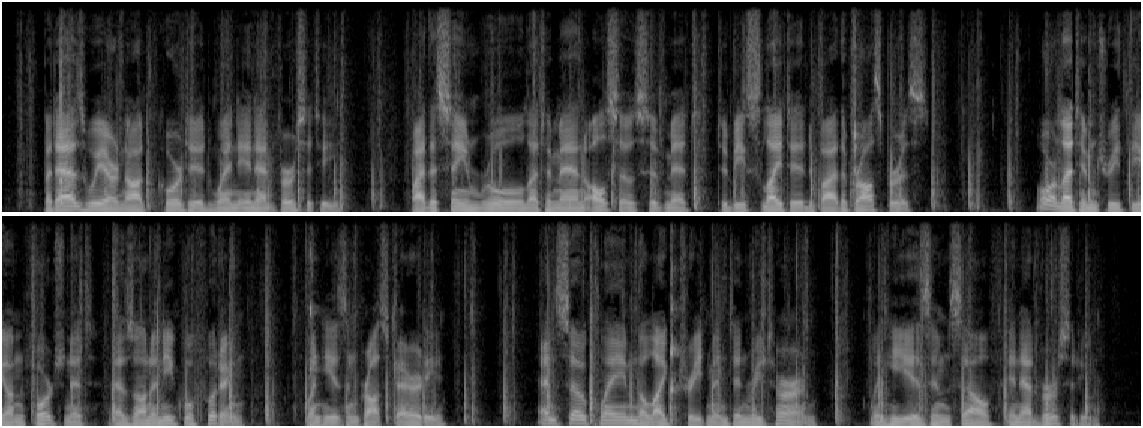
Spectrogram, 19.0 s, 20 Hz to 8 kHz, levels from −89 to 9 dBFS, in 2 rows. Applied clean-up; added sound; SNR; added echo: none; Run; 12 dB; none.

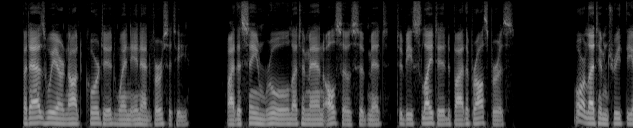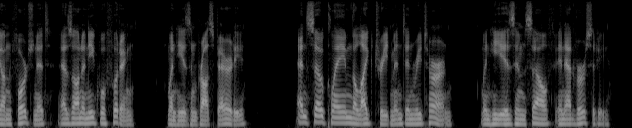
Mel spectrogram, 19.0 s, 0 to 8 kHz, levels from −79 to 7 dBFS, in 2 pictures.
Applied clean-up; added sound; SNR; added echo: none; none; none; none.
